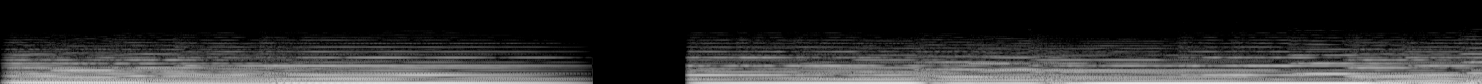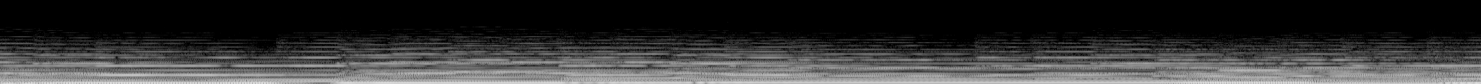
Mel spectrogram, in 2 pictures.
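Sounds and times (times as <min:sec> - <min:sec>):
organ: 0:00.0 - 0:05.9, 0:06.9 - 0:29.6.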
